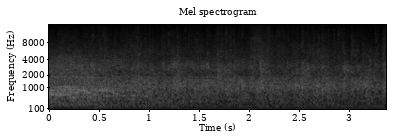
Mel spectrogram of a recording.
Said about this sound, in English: If you believe it, clap your hands and shout amen.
